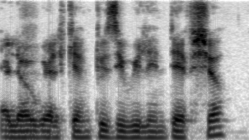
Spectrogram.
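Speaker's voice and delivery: silly put-on French accent. Trying out an intro for the show, in a silly Pepe Le Pew French accent. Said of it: "do a silly French accent".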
